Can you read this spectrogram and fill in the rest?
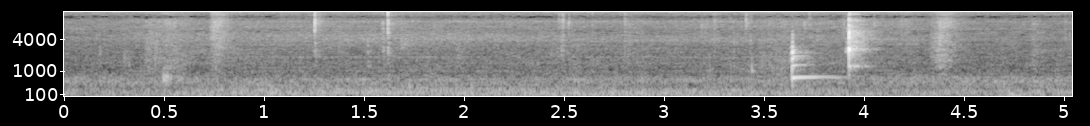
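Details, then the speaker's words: Home-canned fresh chicken broth pint jars just removed from the canner: quiet kitchen with faint ticks, then two sharp clear pops as jar lids seal. "what it is is the lids are sealing so that one just sealed so hear it you're popping popping in the in the pot"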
